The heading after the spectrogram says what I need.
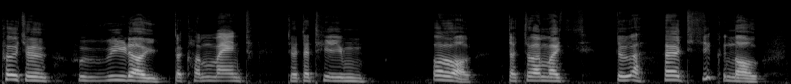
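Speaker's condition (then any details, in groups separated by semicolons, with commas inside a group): Hearing loss with cochlear implant; hears only nearby speakers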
